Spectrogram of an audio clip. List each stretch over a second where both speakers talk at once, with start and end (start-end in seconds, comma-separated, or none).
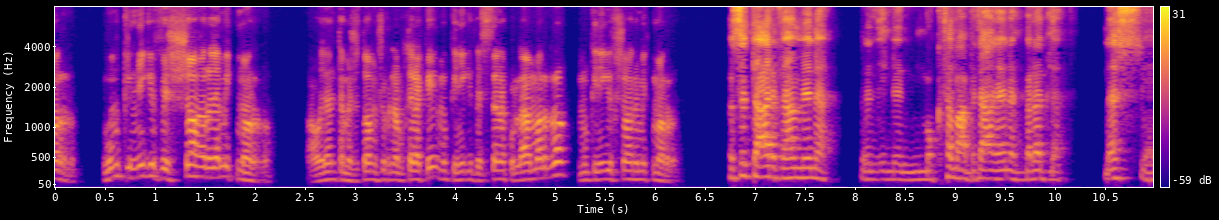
none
